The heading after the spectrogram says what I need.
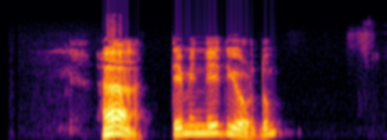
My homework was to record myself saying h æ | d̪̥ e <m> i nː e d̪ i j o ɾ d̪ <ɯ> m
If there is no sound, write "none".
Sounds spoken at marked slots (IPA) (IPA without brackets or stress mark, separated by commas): m, u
